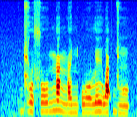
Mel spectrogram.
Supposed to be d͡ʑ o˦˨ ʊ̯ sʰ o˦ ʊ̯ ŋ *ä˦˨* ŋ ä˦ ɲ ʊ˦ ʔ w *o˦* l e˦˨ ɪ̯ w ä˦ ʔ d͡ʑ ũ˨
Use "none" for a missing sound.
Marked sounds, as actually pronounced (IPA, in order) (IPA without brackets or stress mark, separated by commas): ä˦˨, o˦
